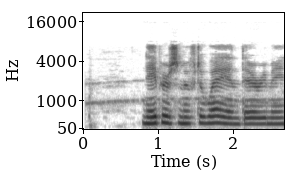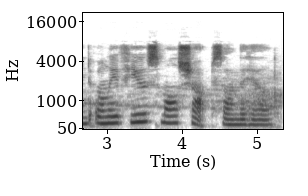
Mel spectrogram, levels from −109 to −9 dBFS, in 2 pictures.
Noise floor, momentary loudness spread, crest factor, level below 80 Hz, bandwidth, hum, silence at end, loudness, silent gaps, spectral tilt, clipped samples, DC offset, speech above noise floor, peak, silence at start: -59 dBFS; 8 LU; 18 dB; -76 dBFS; 8.2 kHz; none; 0 s; -30 LUFS; none; -3 dB/octave; under 0.1%; under 0.1%; 28 dB; -14 dBFS; 0.05 s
